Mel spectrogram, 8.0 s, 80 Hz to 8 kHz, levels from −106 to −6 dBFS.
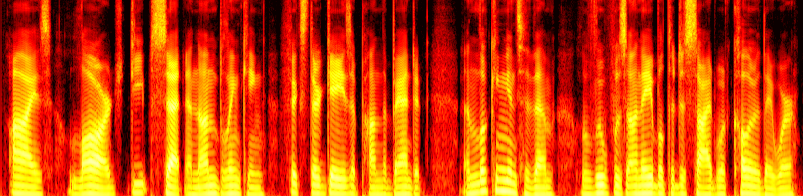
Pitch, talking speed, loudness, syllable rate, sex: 115 Hz, 195 wpm, -21 LUFS, 5.9 syllables/s, male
